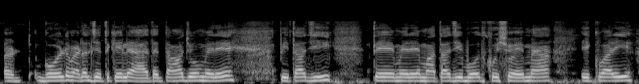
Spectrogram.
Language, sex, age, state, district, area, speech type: Punjabi, male, 30-45, Punjab, Amritsar, urban, spontaneous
